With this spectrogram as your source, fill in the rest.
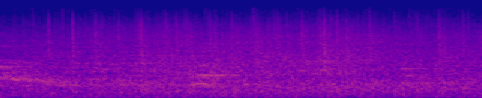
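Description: Rackets strike a shuttlecock back and forth in a large hall.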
